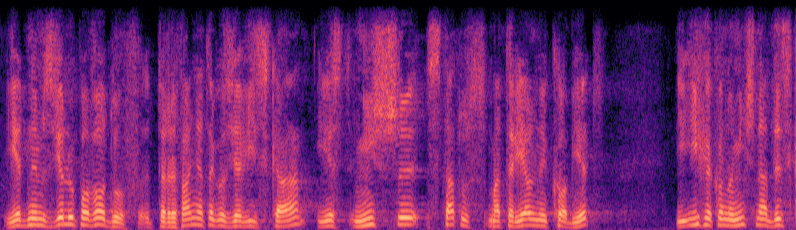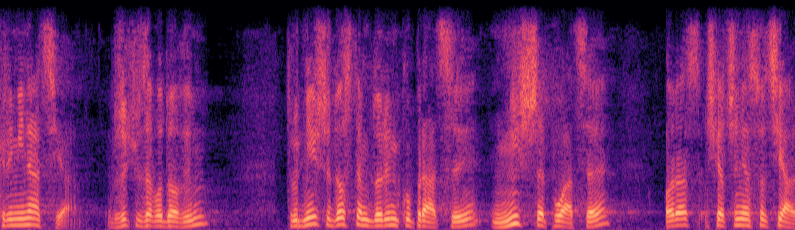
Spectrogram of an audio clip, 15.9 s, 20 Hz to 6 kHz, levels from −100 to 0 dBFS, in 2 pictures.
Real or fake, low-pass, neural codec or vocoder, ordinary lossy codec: real; 5.4 kHz; none; Opus, 24 kbps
